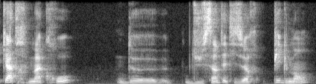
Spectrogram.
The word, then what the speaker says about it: Pigment: macros de du synthétiseur pigment qui est un synthétiseur de ou pigment si on prononce ça à à l'anglaise qui est un synthétiseur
